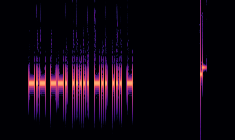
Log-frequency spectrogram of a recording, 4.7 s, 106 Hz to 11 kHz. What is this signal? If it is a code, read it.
Morse code, heard as a keyed tone, about 32 wpm, 700 Hz. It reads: KG5DST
